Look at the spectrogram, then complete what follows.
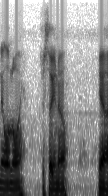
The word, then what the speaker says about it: Illinois: But the S is silent in Illinois, just so you know.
